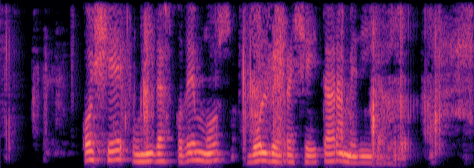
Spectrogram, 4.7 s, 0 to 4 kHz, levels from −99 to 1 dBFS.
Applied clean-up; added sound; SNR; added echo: classical method log-MMSE.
